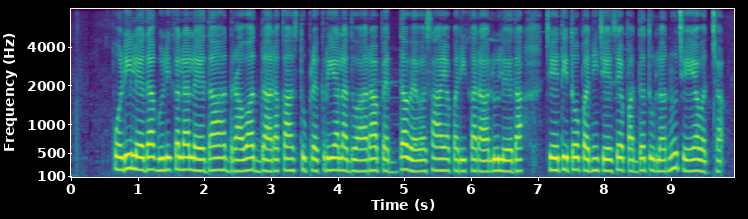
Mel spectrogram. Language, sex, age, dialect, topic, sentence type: Telugu, female, 31-35, Central/Coastal, agriculture, question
